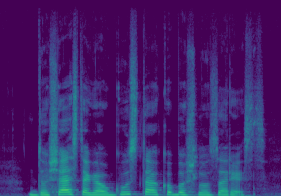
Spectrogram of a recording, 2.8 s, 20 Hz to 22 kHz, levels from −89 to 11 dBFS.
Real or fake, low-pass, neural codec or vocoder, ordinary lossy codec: real; none; none; none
